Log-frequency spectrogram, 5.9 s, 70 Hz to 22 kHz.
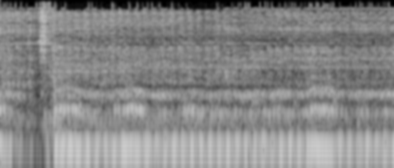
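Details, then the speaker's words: Fiat Punto idle misfire check. Uneven, lumpy, stumbling pulse near four beats a second. Pulling the cylinder 3 lead makes the shaking severe, so cylinder 3 works. A leak tester later finds a high-voltage lead leaking. "When the third cylinder is removed, the shaking becomes severe, indicating that the third cylinder"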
